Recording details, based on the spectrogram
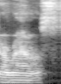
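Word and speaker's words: Ouranos: So, then the next planet is Oranis. The Greeks pronounce it Oranos.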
